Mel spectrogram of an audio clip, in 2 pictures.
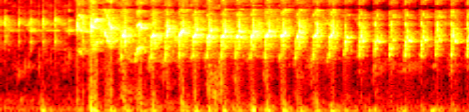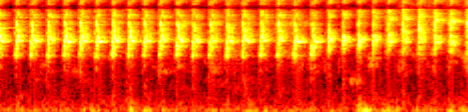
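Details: Lovebird singing in the ngekek style: a long, fast, buzzy chattering trill of high notes repeated about three times per second, holding steady and unbroken across the whole stretch with no other sounds.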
